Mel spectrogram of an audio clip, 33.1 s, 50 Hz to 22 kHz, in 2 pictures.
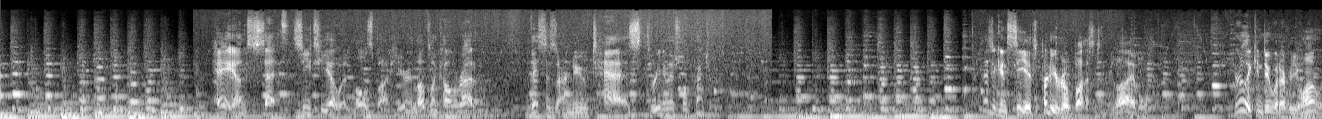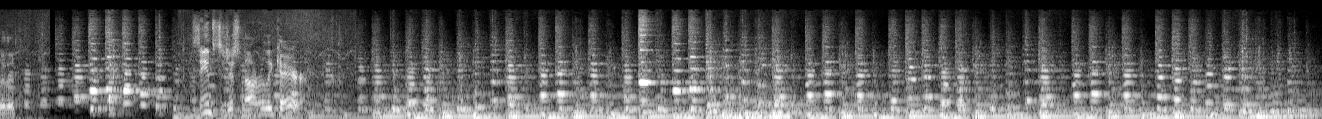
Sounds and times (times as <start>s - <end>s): Music: 0.0s - 33.0s.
